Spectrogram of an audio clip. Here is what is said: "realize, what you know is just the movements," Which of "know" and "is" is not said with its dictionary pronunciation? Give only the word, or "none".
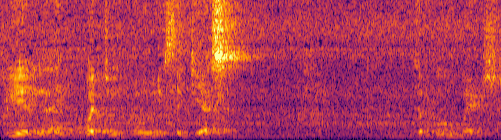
is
